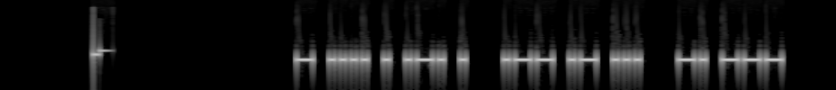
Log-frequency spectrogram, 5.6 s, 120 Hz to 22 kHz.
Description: Morse code, heard as a keyed tone, about 29 wpm, 700 Hz. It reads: THERE WAS NO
